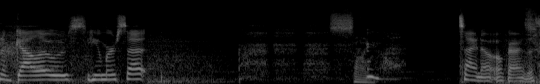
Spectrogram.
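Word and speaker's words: Cyno: Sino, okay, that's how you say it.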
